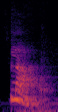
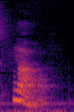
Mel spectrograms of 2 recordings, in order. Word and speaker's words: flower: know the word but how do we usually pronounce it we say flower it's not flower it's flower flower okay so this sound is not heard at all it's flower flower how can i write it in malayalam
